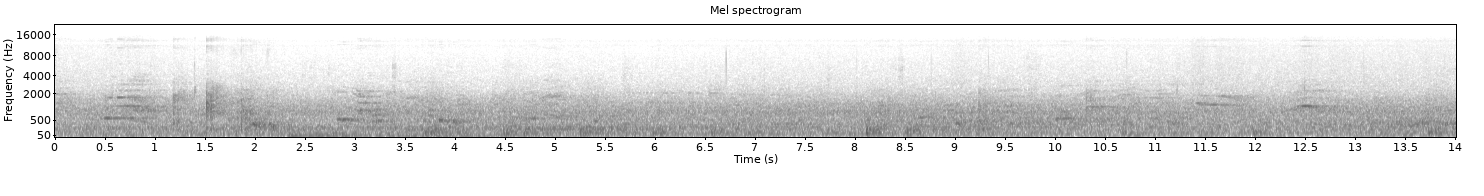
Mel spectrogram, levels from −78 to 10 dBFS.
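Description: No technical faults can be heard anywhere in this audio.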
